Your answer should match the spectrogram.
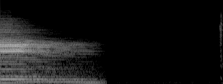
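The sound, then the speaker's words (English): A single loud, harsh game show buzzer blares for about a second, then cuts off abruptly, leaving silence broken only by a faint click. “well, she respects the buzzer.”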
